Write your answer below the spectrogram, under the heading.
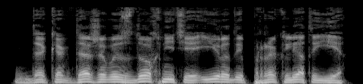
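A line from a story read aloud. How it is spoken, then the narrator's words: Growling retired soldier. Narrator (Russian): рычал военный в отставке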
